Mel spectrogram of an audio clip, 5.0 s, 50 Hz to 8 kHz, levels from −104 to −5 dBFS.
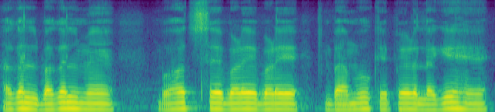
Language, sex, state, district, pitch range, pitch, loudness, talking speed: Hindi, male, Jharkhand, Ranchi, 110-115 Hz, 110 Hz, -15 LUFS, 145 wpm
